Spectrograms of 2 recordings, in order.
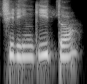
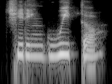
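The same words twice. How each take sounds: First: No u sound is heard after the g. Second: A u sound is heard after the g. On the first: The speaker calls it right. "You can't actually hear the U" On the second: The speaker calls it wrong. "otherwise it would sound like chiringuito"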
